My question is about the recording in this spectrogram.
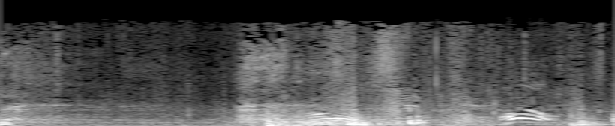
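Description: Raised, shouting voices in short, high-pitched calls, over a wash of movement noise. The calls come mostly in the second half.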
